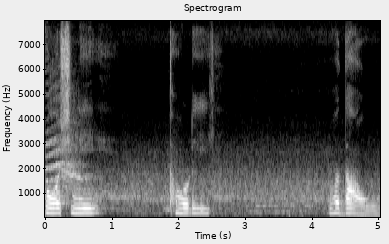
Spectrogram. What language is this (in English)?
Punjabi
